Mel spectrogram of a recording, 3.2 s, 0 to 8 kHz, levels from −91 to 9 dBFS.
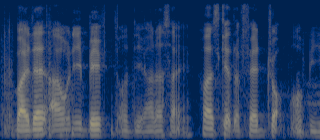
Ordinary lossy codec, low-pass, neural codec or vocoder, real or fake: none; 7.2 kHz; vocoder, 22.05 kHz, 80 mel bands, WaveNeXt; fake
